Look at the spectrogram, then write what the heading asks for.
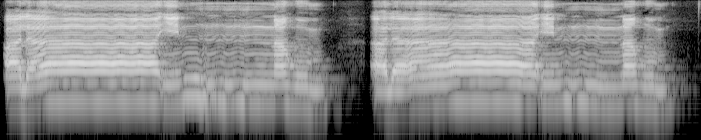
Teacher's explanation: الف پر چھوٹا مد آیا ہے، اس کو تقریباً 2-3 سیکنڈ تک کھینچنا ہے، اور نون پر غنہ بھی کرنا ہے، کیونکہ نون پر شد آیا ہے۔ الا انہم، الا انہم ہم المفسدون، یہ ہائے، ٹھیک ہے، اس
